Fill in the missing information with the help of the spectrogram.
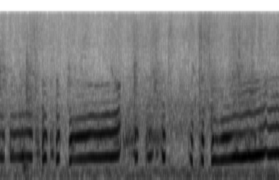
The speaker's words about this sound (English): Here's some chickens. What are they having for treats today? They're having peanut butter and bugs.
